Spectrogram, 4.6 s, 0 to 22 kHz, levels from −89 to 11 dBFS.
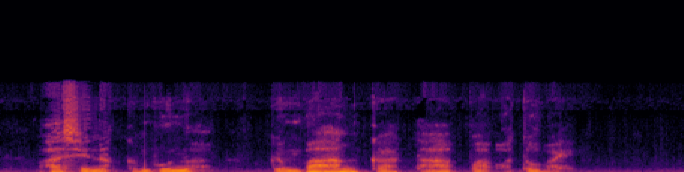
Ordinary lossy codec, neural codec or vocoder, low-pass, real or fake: Opus, 16 kbps; none; 10.8 kHz; real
